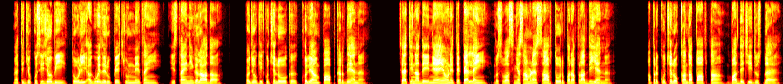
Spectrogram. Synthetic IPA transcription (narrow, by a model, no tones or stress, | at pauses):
mɛ̃ːt̪ɪd͡ʒokʊsid͡ʒobʱit̪oːɭiɐɡʊed̪eɾuːpet͡ʃʊɽnet̪ãːĩ | ɪst̪ãːĩnĩɡɐlaːd̪a | kɐd͡ʒoːk̬ikʊt͡ʃʰloːkkʰːʊljmpaːpkɐɾd̪eɦɐn | sɛt̪ɪnãd̪enjãːeɦoːɽ̃et̪epɛːlɛ̃ɦĩbɐswaːsɪjãsaːmɽ̃ɛsaːpʰt̪oːɾpɐɾɐpɾaːd̪iɦɐn | ɐpəɾkʊt͡ʃʰloːkãd̪apaːpt̪ãbaːd̪et͡ʃiːd͡ʒʊsd̪aɛː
